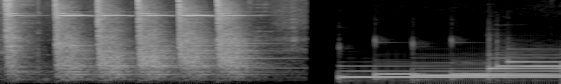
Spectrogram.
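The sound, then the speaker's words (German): Five loud, evenly spaced knocks from a small hammer tapping a red button, followed after a brief pause by a bright electronic chime-like jingle of sustained tones. “magst du vielleicht mal mit dem Hämmerchen auf das rote Knöpfchen?”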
